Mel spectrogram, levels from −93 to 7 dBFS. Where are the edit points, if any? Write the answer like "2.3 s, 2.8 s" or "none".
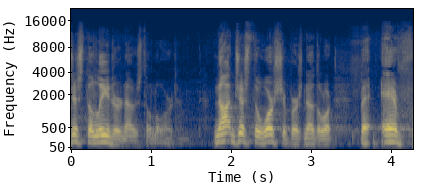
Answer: none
